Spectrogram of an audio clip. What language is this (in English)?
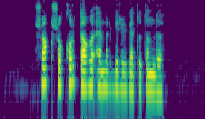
Bashkir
